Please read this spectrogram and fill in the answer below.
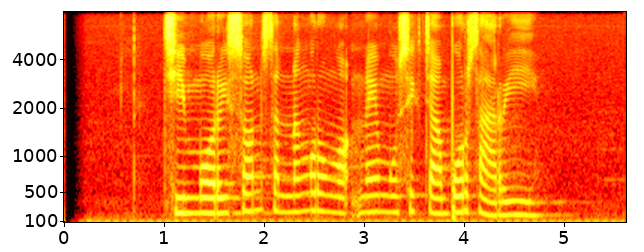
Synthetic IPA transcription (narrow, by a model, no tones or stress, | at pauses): d̥ʒ̥i̤moɾisɔnsənəŋruŋɔʔnemusɪk̚t͡ʃampʊrsaɾi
